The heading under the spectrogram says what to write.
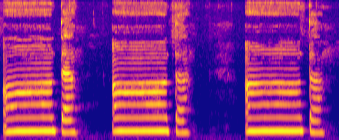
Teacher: نون کی آواز کو چھپانا ہے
